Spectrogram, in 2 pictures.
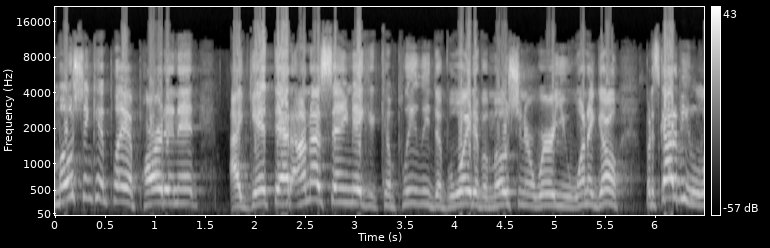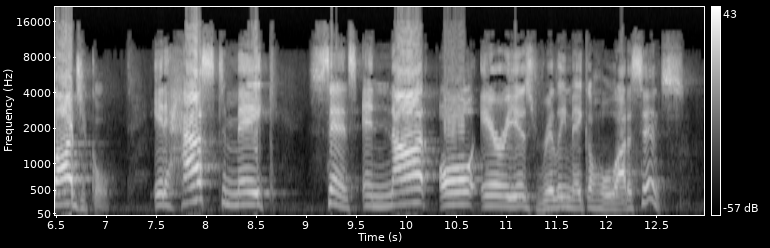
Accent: West Virginia, United States; now in Manila, Philippines; I mean, I grew up in West Virginia. Living in Metro Manila is not the first thing of places I would choose to live. It's very different than West Virginia, right?

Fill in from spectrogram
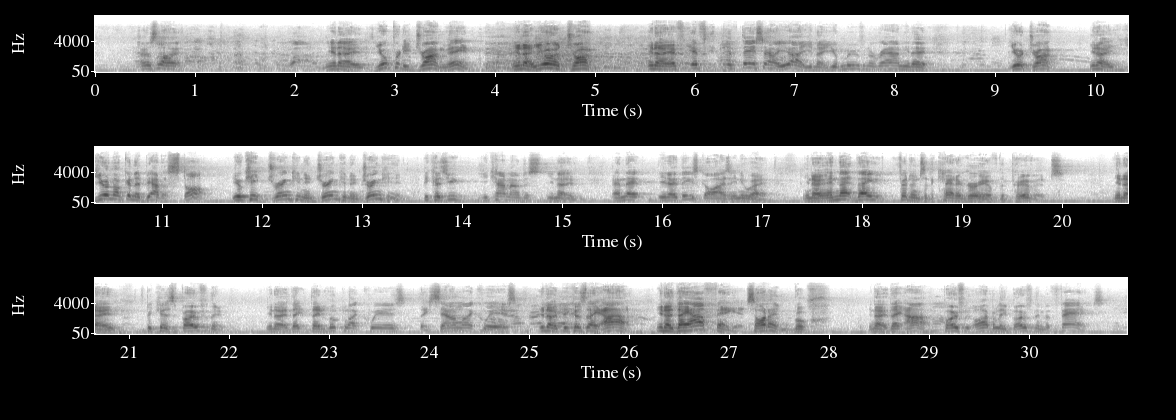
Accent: New Zealand; I'm from New Zealand. I'm not speaking in tongues, all right? It's just my accent, all right?

